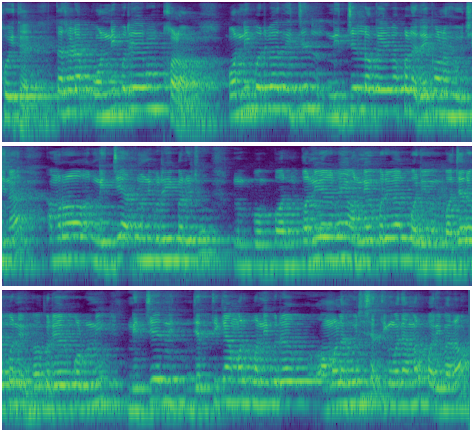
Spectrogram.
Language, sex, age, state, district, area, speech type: Odia, male, 30-45, Odisha, Khordha, rural, spontaneous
